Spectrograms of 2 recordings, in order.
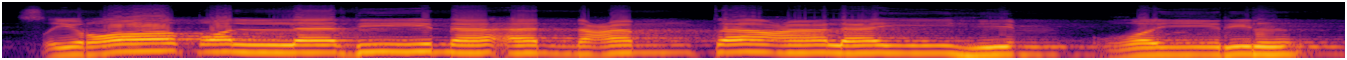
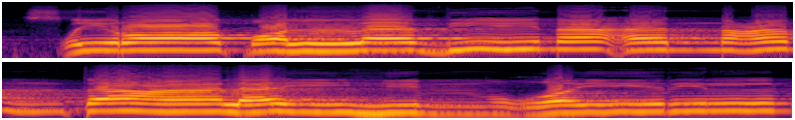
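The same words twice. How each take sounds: First: There is a brief stop before ghairil. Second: The words run on without a stop. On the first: The speaker calls it wrong. "Ini namanya saktah, enggak boleh" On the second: The speaker calls it right. "Tapi diwasal"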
